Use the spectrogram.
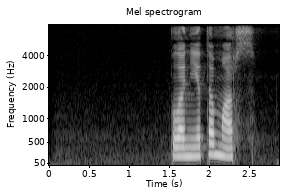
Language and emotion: Russian, neutral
